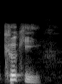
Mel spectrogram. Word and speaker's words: Gookie: Gookie it is. Okay, from now on. So it rhymes with cookie.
